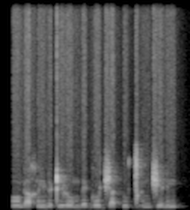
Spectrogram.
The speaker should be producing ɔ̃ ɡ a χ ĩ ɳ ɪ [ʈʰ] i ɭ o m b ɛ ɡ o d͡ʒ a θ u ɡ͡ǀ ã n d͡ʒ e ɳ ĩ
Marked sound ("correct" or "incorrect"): incorrect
